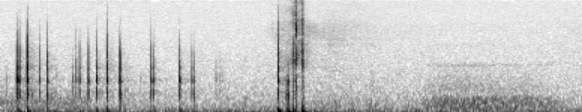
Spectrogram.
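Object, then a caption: Cloth-covered hardcover notebook. Long nails scratch across a lilac hardcover notebook with a textured cloth cover and a solid paper block. A quick series of short, bright, scratchy strokes comes first, then a louder pair near the two-second mark, and the sound fades into a faint, soft rustle.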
